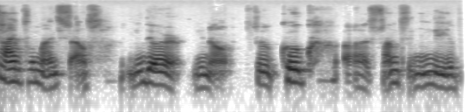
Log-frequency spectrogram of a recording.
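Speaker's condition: Spasmodic dysphonia; voice lost

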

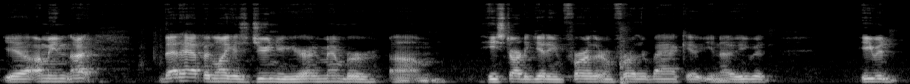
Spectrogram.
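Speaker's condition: No condition

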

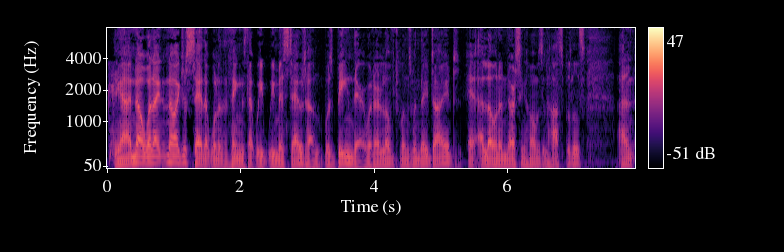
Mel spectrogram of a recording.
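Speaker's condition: No condition

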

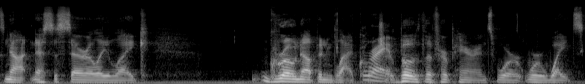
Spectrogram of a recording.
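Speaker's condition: No condition

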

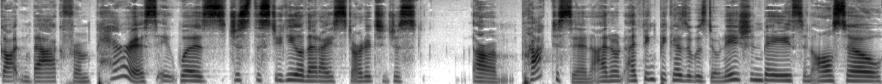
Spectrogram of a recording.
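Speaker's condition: No condition

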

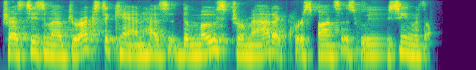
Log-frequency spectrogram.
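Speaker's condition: No condition

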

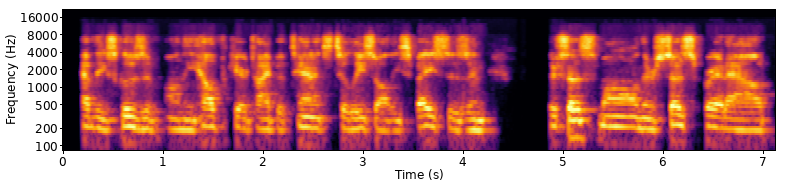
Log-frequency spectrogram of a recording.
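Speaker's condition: No condition

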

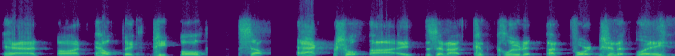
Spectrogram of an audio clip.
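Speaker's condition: Spasmodic dysphonia; understood by listeners

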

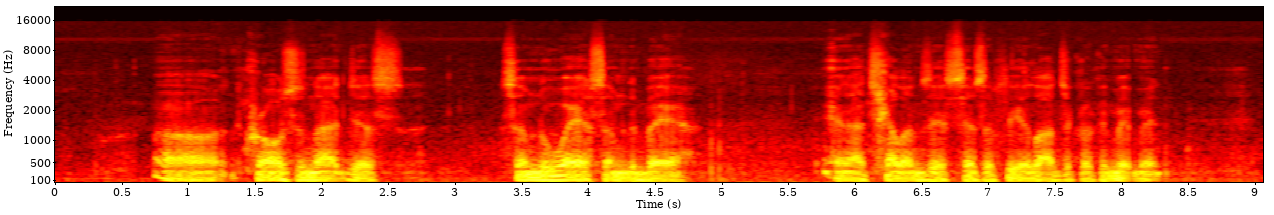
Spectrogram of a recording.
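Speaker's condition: Parkinson's disease; speech therapy

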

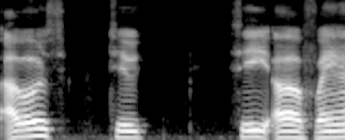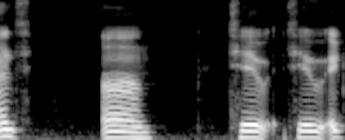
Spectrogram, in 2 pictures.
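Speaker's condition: Down syndrome; 26 years old; supplements and fish oil reportedly helping talking, less need to repeat, more confident

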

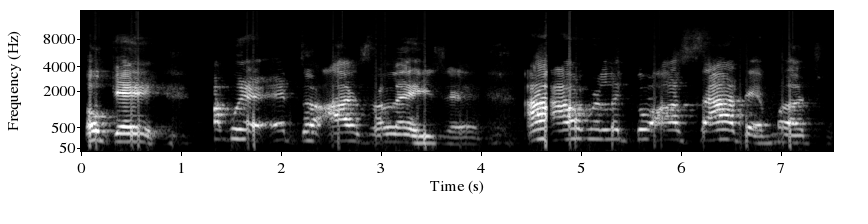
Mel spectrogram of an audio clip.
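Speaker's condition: Aphasia after stroke; about 13 years since stroke

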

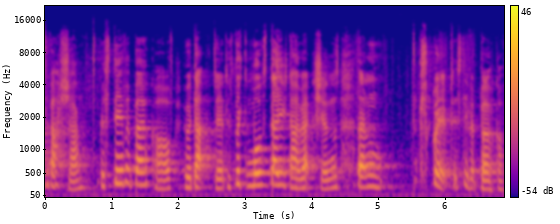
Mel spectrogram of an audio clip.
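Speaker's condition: Deafness; deaf since age seven, lip reads, deaf family, sister lip-spoke television in childhood

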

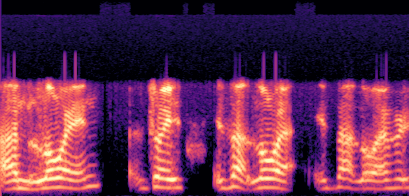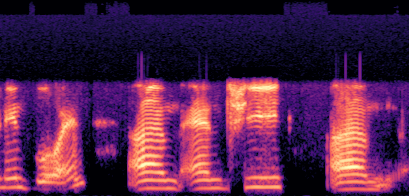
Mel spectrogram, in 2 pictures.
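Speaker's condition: Cerebral palsy; from birth, lifelong, power wheelchair, cannot walk, only left hand usable; uses voice very well, Siri voice texting on iPhone works with practice, sometimes misrecognized words

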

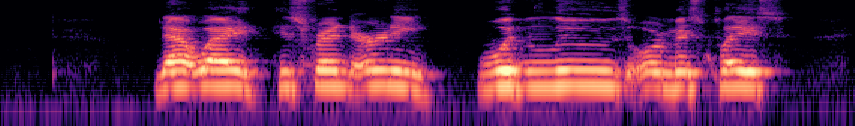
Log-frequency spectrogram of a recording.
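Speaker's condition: Spastic cerebral palsy, moderate

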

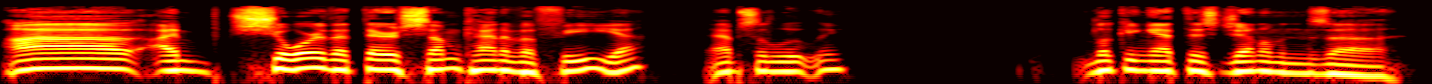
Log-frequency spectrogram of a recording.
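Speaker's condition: No condition

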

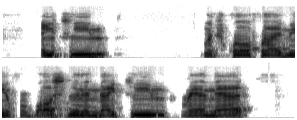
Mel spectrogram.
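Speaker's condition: Cleft lip and palate; popliteal pterygium syndrome

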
